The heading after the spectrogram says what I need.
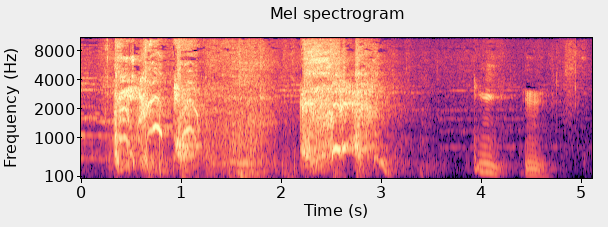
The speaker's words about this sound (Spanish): Lo que, lo que yo estoy padeciendo es la tos.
